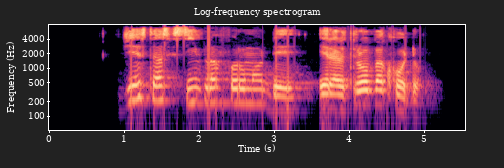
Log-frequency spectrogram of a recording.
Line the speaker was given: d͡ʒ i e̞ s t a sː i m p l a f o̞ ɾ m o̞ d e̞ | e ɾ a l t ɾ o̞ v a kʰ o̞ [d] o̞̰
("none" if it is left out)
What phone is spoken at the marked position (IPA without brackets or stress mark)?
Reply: d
